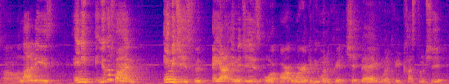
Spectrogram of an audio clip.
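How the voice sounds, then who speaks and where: A man in a casual livestream to camera, talking fast and loosely with lots of slang, profanity, restarts and "you feel me" asides. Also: mid-range voice, slight background noise. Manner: fast and offhand. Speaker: content creator going live. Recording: roomy, distant camera audio with faint ambience.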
